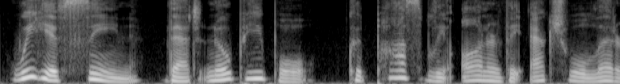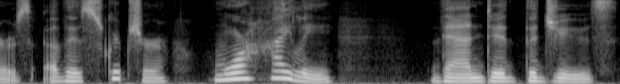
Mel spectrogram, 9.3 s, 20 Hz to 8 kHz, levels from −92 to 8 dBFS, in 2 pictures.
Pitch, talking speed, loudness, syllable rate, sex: 160 Hz, 135 wpm, -18 LUFS, 4.0 syllables/s, female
